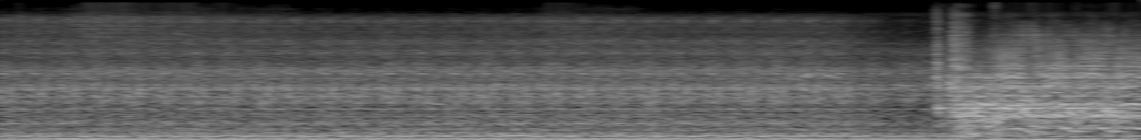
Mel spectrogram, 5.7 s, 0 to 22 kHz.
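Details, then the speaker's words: Lansing Bagnall Model A tug, Perkins P4 diesel in poor shape, sat a long time, cold start: steady cranking at about three turns a second, then ragged bursts as it tries to catch. It has compression; the owner suspects not enough glow heat. "they are notoriously difficult to start from coold and know this one's been sat for so long could be just that we just got to keep persevering"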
